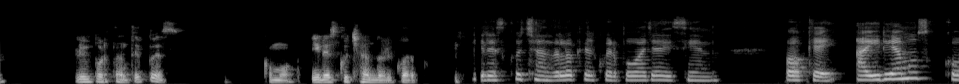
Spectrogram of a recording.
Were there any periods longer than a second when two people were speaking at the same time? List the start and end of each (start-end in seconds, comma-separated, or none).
none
